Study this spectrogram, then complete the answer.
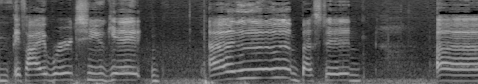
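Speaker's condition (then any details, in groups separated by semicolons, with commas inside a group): Cerebral palsy, severe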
